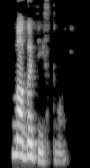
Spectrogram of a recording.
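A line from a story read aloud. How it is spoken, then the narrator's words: Resolute tone. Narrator (Russian): сказала решительным тоном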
